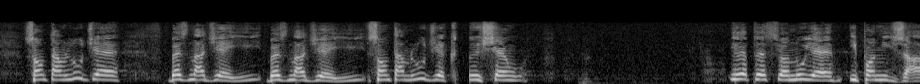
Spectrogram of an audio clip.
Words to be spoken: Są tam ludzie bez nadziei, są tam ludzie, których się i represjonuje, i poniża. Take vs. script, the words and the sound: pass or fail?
fail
